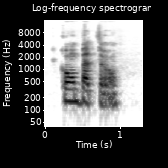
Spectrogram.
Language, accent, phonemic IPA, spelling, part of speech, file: French, Canada, /kɔ̃.ba.tʁɔ̃/, combattront, verb, LL-Q150 (fra)-combattront.wav
- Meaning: third-person plural future of combattre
